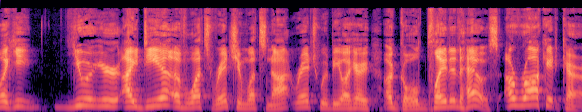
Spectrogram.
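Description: A man's raised, projected voice, high-pitched, bright and sharp in tone, animated with lively intonation at a moderate pace. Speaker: podcast host. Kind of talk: casual banter. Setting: video call. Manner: animated, joking.

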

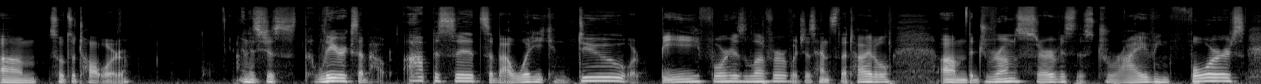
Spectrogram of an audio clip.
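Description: In a normal speaking voice, a man of medium pitch talks at a fairly slow pace with ordinary pitch variation, on a very clean recording with a silent background. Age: 20s. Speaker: music podcast host. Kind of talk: solo casual music commentary.

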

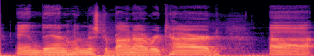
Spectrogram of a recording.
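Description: A man's fairly low voice with a Texan accent and audible room echo. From Northeast Texas (Paris, Dallas area). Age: 50s. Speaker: retired firefighter and restaurant owner. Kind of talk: casual interview.

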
